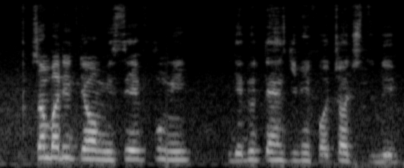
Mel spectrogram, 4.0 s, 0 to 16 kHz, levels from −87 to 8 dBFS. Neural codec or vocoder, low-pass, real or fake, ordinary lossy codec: vocoder, 48 kHz, 128 mel bands, Vocos; 14.4 kHz; fake; none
